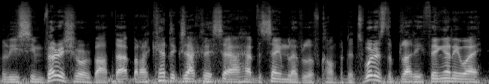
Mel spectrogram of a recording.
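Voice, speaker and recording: A man's voice: mid-range voice, expressive, rapid-fire, noisy background, natural voice. A man playing a wry, nervy castaway entertainer in an ASMR roleplay, sarcastic and exasperated as he talks to an unheard partner. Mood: uneasy, dry. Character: young male wandering entertainer, sardonic, reluctant, nervy castaway. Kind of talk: ASMR roleplay acting, one-sided dialogue.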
